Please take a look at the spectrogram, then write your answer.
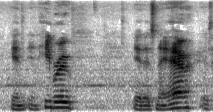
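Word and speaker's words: נער: it looks like in in hebrew it is nair is how you pronounce it i'll put the pronunciation up that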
